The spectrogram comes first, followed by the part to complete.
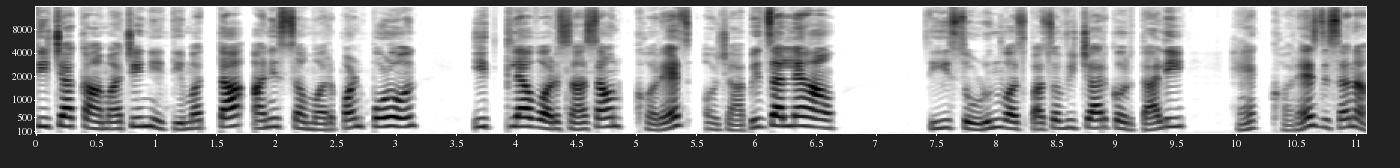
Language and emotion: Goan Konkani, surprised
